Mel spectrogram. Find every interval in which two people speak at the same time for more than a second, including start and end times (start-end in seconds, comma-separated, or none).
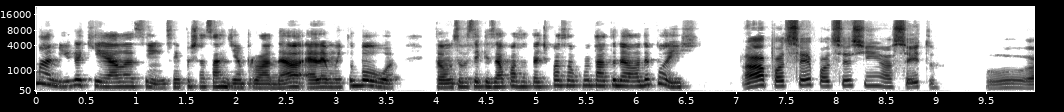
none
